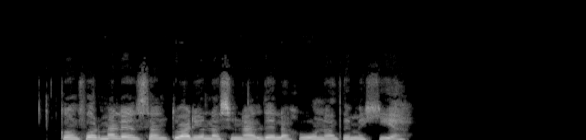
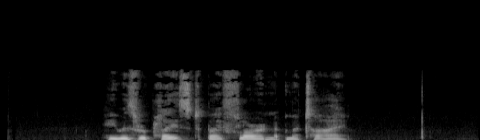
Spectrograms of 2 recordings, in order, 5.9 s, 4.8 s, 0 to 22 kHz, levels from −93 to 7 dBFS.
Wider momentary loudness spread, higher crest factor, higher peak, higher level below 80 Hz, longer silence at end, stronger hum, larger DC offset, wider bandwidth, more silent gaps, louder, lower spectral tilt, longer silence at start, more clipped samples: about the same, 8 LU vs 9 LU; about the same, 18 dB vs 20 dB; about the same, -10 dBFS vs -12 dBFS; first, -72 dBFS vs -82 dBFS; first, 1.8 s vs 1.35 s; neither; neither; about the same, 11 kHz vs 11.5 kHz; neither; first, -26 LUFS vs -29 LUFS; second, -4 dB/octave vs -6 dB/octave; second, 0.6 s vs 1.1 s; neither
